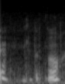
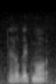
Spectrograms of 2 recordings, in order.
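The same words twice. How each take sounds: First: Much higher, softer coax to the animal. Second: Said in the usual way. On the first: Real, not acted. Coaxing animal to drink.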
